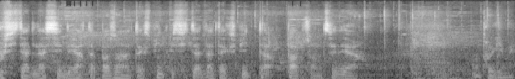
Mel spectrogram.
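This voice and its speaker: A man speaks very fast but with long, frequent pauses. Noticeable background noise is present. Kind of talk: ASMR gameplay commentary while playing a video game. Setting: recorded while gaming at a computer with a headset. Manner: soft-spoken.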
